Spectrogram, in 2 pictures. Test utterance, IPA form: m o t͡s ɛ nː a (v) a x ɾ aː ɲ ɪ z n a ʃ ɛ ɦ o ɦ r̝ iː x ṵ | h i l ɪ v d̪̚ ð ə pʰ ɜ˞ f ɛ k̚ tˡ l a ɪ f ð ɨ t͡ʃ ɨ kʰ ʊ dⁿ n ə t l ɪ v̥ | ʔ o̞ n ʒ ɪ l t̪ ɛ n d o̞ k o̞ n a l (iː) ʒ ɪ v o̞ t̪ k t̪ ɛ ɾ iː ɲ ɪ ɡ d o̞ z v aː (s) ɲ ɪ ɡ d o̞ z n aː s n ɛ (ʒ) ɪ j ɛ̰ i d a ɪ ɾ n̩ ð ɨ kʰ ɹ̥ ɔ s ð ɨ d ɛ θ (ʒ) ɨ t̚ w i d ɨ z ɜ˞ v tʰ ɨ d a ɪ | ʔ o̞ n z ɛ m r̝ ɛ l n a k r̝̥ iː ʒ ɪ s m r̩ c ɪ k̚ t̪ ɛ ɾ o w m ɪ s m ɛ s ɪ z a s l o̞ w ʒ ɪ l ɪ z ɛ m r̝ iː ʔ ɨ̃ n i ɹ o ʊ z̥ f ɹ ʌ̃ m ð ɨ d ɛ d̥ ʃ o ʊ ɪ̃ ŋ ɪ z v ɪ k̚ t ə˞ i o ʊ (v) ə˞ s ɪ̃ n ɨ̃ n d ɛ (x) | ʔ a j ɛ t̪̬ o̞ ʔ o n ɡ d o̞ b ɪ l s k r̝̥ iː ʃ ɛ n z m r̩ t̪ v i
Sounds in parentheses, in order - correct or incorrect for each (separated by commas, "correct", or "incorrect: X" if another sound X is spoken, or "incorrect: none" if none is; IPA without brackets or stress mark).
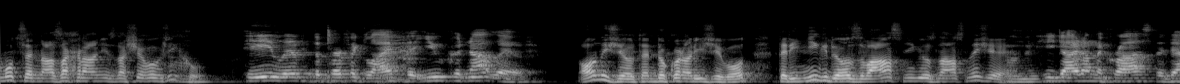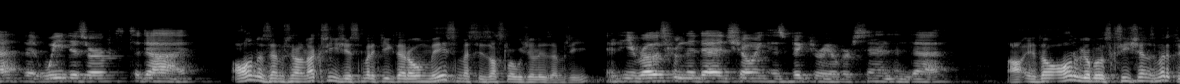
incorrect: z, correct, correct, correct, incorrect: ð, correct, incorrect: θ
